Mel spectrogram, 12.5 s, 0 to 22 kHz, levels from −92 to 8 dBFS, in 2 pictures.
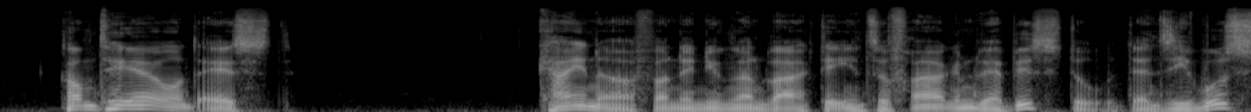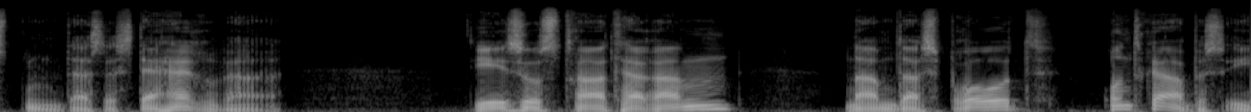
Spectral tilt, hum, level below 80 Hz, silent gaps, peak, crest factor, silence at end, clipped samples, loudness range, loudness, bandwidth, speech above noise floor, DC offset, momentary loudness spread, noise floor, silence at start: -5.5 dB/octave; none; -44 dBFS; none; -14 dBFS; 18 dB; 0 s; under 0.1%; 2 LU; -33 LUFS; 16 kHz; 43 dB; under 0.1%; 8 LU; -75 dBFS; 0.3 s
